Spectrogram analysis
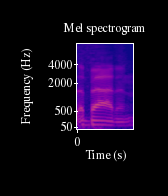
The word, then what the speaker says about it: Abaddon: The correct pronunciation is Abaddon.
